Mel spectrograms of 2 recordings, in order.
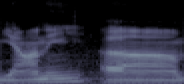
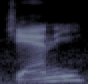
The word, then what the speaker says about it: Janny: that it's actually pronounced Janny. Yarrow pronounces it like that, kind of like Johnny, but with an A. So it's Janny.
